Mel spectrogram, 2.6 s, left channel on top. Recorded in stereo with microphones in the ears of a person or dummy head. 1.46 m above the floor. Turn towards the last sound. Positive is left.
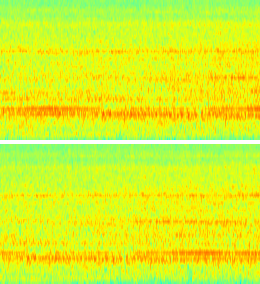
No sound to turn to.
